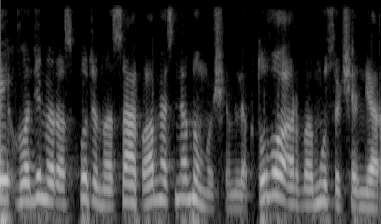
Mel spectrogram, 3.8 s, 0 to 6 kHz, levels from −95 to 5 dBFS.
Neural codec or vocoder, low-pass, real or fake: vocoder, 22.05 kHz, 80 mel bands, WaveNeXt; 5.4 kHz; fake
